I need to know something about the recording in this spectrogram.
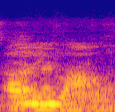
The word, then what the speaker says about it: Ilang: But your Ilang, how do you pronounce Ilang.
